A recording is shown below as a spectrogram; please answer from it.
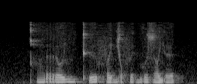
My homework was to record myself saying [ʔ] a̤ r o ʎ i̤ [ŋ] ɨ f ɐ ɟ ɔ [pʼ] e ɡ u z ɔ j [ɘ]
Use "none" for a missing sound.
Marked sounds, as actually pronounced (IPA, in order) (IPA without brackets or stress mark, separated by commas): qʰ, kʼ, f, ɘ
